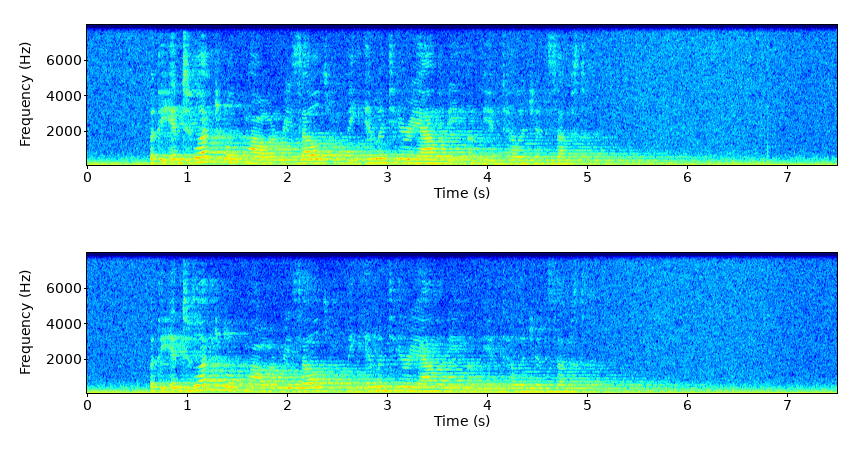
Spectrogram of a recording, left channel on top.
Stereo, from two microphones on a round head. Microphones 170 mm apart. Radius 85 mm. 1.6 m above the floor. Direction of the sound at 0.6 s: 15° left (ahead or behind).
